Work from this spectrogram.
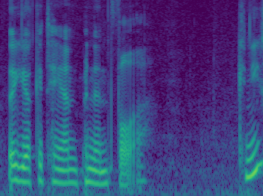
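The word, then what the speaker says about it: Yucatán: what's now called the yucatan peninsula can you say yucatan peninsula with me yucatan peninsula how many syllables does yucatan have yuck a tan yuccatan that's a funny word isn't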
